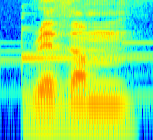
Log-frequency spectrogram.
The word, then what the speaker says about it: rhythm: Treble, silent E, rhythm, silent H kind of um note Okay.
